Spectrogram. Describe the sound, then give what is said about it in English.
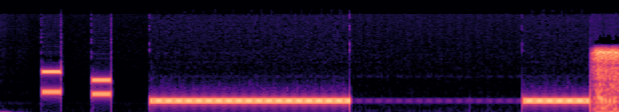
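Telephone keypad beeps and a dial tone as a number is dialed: two short dual-tone beeps, then a long steady tone, a silent pause, the tone resuming briefly, and a sudden burst of noise at the end. “I'm trying to dial JJ's line”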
